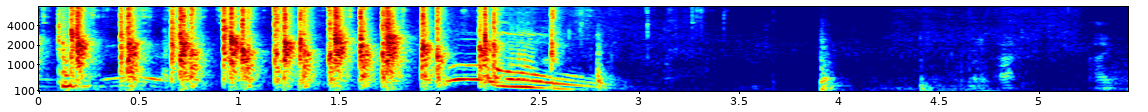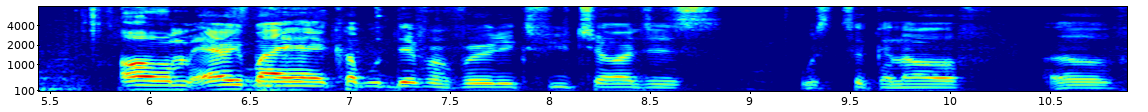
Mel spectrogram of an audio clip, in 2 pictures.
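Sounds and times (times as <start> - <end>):
people clapping: 0.0 - 3.0
speech: 2.3 - 3.0, 5.9 - 10.8.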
